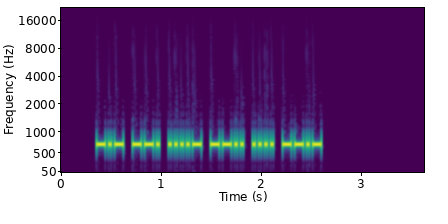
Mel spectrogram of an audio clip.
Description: Morse code, heard as a keyed tone, about 40 wpm, 700 Hz. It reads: KG4ZHQ
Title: USA Call Signs - 6 Characters - Repeated 3x - 40wpm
